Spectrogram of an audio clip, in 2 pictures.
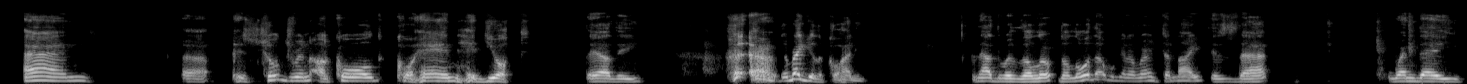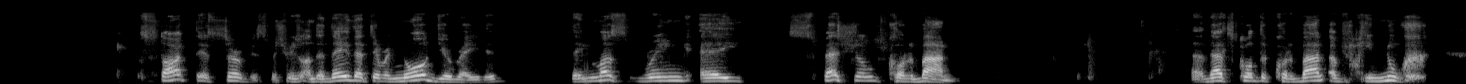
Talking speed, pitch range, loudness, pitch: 105 wpm, 140-175 Hz, -22 LUFS, 155 Hz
